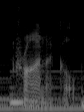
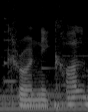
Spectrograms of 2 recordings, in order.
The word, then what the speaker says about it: Chronicle: The Jewish Chronicle Chronicle خب از حالا میخوام برم راجع به هم معنیش صحبت بکنم و اینکه حالا این تفاوت تلفظهایی که ما دیدیم کرونیکال ما اصلا چیزی به این شکل نداریم اصلا در انگلیسی وجود خارجی نداره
